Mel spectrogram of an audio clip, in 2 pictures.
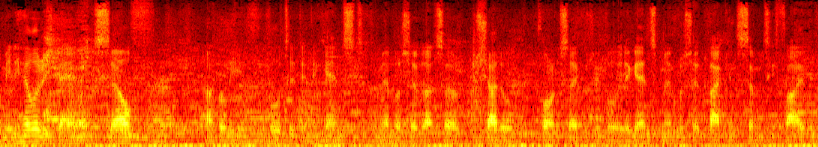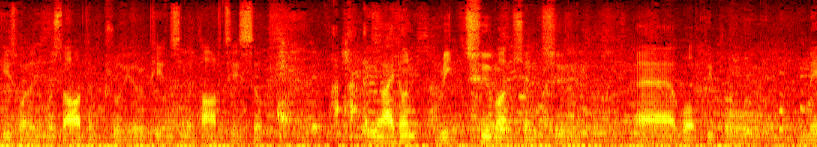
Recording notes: at the annual Labour conference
